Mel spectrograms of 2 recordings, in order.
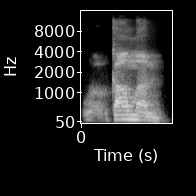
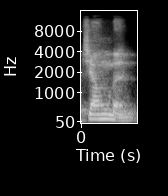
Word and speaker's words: Jiangmen: Pearl River Delta, is Gangmen, we call it Jiangmen, with Gangmen from the Cantonese pronunciation, I think.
